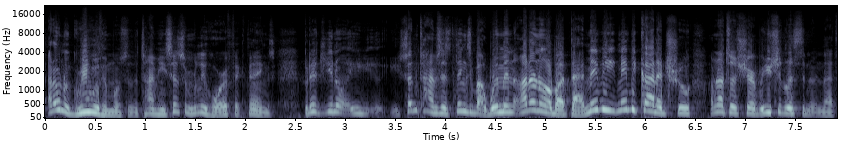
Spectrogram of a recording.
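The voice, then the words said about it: Impression of a very fast talker. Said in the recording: “he's talking like 100 miles an hour ... He talks really fast ... That was a really good impression.”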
